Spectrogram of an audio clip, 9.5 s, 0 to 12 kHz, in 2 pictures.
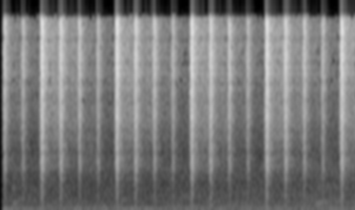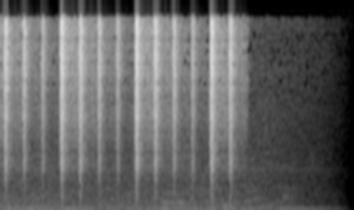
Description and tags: bumbling around with the KC2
